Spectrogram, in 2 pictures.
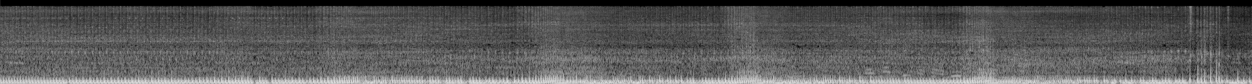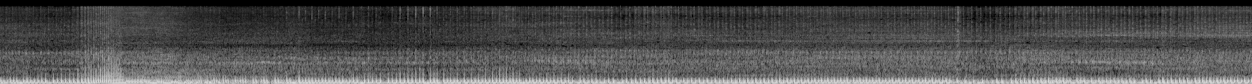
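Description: A motorcycle engine idles with a deep, steady rumble.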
